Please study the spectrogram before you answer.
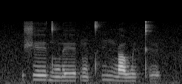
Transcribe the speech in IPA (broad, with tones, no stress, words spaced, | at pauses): ʃeː˦dũ˨ɾeː˨ɗũ˨ tʰi˦ŋa˨wɪ˨ kʼɪ˨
